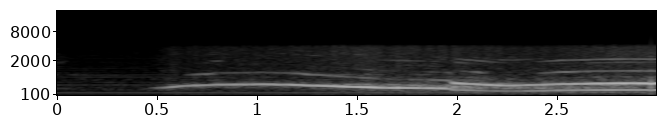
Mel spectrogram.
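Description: A wolf howls in one long, sustained note that rises, wavers, then drops in pitch, clear, starting after a brief silence with no voices present.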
